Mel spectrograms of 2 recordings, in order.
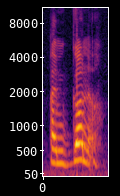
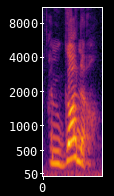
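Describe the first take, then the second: Both takes have the same delivery.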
